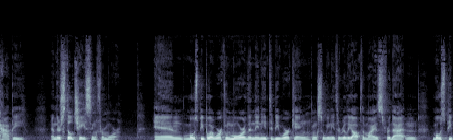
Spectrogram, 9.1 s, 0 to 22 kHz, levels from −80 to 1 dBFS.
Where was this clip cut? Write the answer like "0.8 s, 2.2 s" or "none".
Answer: 3.7 s, 6.2 s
